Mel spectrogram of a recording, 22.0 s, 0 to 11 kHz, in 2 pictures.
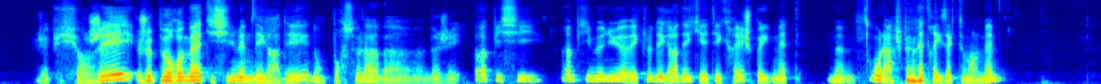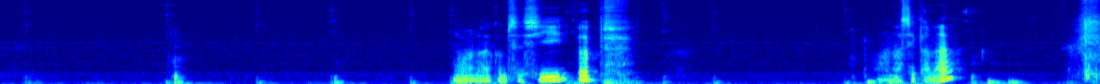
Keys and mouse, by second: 0.6 click, 4.7 click, 7.0 click, 9.6-10.6 drag, 11.3-12.9 drag, 13.6 click, 15.1 click, 16.7 click, 17.4 click, 18.2-19.7 drag, 20.3 click.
